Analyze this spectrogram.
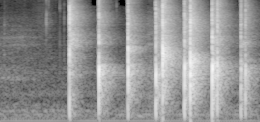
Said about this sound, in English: We have just created a clap. Three claps. It was like one, two, three. Four-ish. Was it four, maybe?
